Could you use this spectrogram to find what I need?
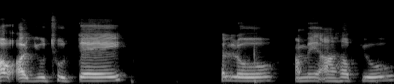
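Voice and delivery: high-pitched, put-on Chinese accent. Greeting a guest the way nail salon workers do: imitating nail salon workers. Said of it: "Chinese people do when you go into the, uh, nail salon".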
